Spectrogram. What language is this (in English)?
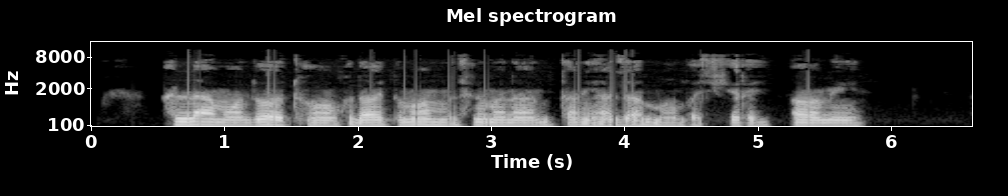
Gawri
